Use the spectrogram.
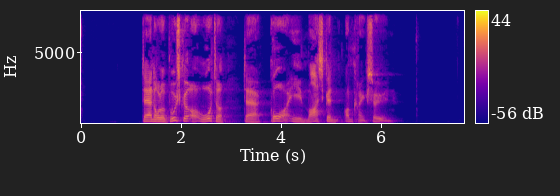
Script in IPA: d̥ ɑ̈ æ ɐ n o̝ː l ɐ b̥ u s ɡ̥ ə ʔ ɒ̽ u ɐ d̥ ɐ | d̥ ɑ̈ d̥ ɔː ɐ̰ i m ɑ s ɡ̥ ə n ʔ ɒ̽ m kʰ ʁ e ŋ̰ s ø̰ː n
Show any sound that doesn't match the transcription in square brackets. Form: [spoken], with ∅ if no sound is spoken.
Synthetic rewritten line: d̥ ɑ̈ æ ɐ n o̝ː l [ə] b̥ u s ɡ̥ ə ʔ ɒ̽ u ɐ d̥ ɐ | d̥ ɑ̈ [ɡ̥] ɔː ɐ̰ i m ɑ s ɡ̥ ə n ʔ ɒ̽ m kʰ ʁ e ŋ̰ s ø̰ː n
